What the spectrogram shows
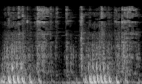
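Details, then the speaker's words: Vintage Pioneer P41 66cc two-stroke chainsaw after a carburetor kit rebuild pops in uneven bursts at low idle, catching and running on its own; jets still to be tuned, but it is a runner. "Getting it a little bit more idle. We'll play with the jets later, but I think she's a runner."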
